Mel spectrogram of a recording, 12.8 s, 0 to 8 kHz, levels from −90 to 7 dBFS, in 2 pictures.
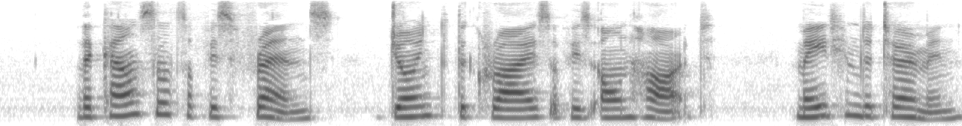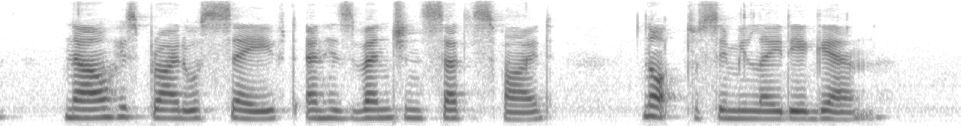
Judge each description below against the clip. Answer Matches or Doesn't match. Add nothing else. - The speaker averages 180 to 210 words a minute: Doesn't match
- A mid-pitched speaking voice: Doesn't match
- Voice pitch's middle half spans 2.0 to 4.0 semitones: Matches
